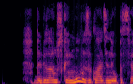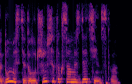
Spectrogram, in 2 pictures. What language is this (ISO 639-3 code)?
bel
